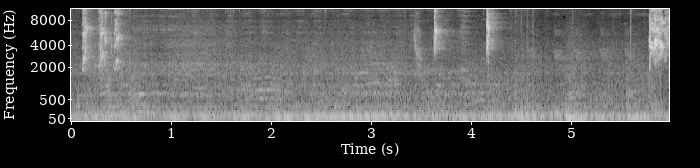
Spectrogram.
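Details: At meal time, African lovebirds feeding on holy basil make quick chirps: a rapid pair at the start, then single sharp squeaky notes every second or so, ending in a louder harsh burst over quiet room hum.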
